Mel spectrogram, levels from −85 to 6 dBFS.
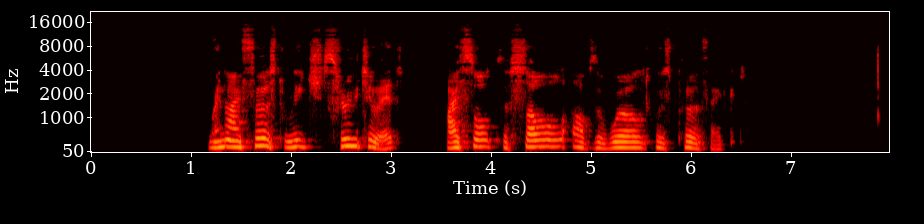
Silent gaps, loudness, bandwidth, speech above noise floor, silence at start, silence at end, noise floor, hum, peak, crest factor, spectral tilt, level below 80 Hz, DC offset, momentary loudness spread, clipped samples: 3.34-3.53 s; -37 LUFS; 15 kHz; over 53 dB; 1.2 s; 1.7 s; under -90 dBFS; none; -20 dBFS; 18 dB; -5 dB/octave; -78 dBFS; under 0.1%; 10 LU; under 0.1%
